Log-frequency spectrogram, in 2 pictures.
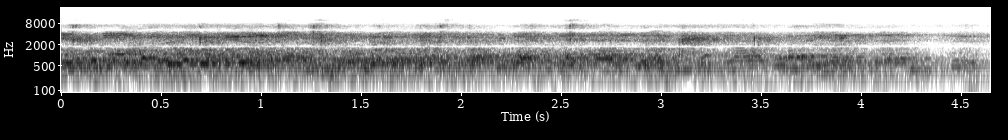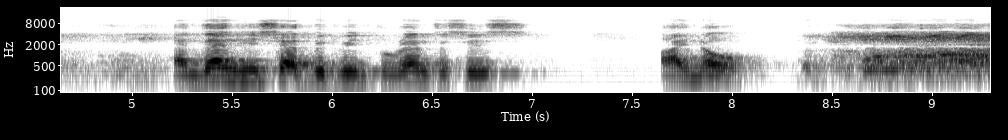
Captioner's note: laughter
